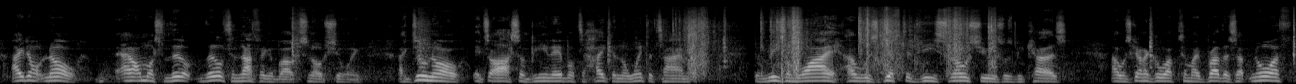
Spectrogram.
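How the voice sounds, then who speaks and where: A man talking casually to his vlog viewers, halting and rambling as he trudges through snow outdoors. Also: a little high, vocal fry. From New England, United States. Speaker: outdoor vlogger. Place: outdoors on a snowy forest trail. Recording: noisy outdoor audio with clicks.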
